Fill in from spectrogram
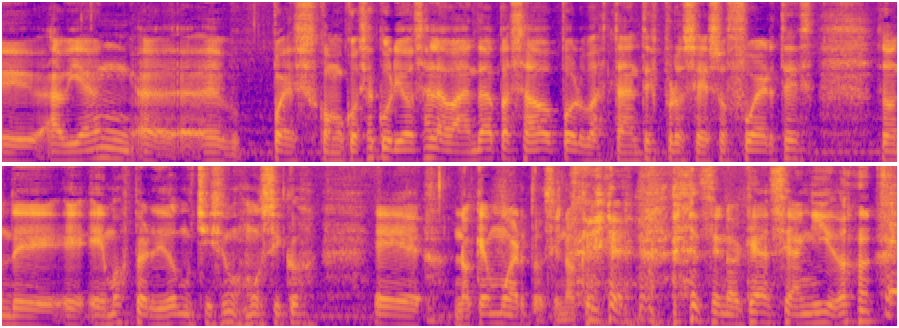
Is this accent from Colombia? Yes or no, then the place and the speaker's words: no; Caracas, Capital District, Venezuela; moved away; soy justamente de Caracas, salí hace muchísimos años, 20 años exactamente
